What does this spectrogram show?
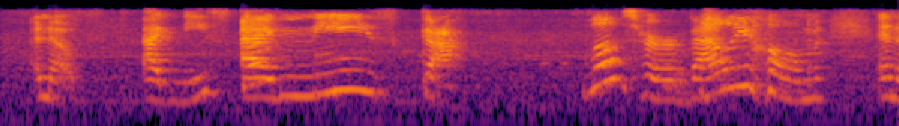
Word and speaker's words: Agnieszka: Agnesia. No. Agnieszka? Agnieszka.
